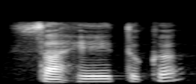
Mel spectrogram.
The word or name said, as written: sahetuka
